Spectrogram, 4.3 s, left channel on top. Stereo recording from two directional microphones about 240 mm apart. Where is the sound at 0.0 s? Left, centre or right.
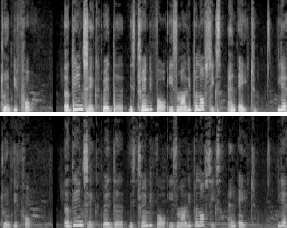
Left.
